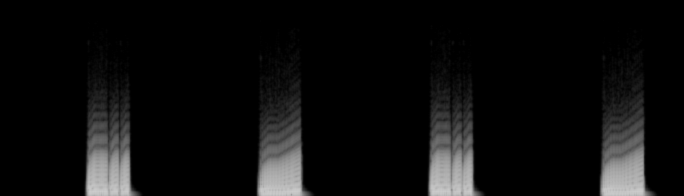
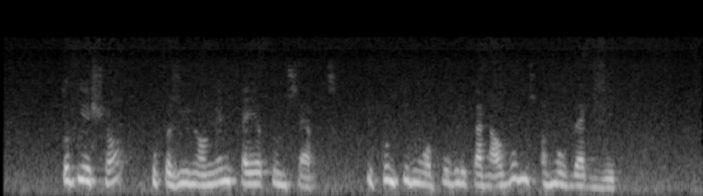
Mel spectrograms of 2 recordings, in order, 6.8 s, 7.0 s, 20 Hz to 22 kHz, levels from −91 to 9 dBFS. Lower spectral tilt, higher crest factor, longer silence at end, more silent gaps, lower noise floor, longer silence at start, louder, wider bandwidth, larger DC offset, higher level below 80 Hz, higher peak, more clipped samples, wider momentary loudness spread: first, -14 dB/octave vs -11 dB/octave; about the same, 16 dB vs 16 dB; second, 0.4 s vs 0.8 s; first, 1.43-2.57 s, 3.16-4.28 s, 4.86-6.00 s vs none; first, under -90 dBFS vs -46 dBFS; first, 0.85 s vs 0.65 s; first, -17 LUFS vs -20 LUFS; second, 2 kHz vs 5.6 kHz; neither; first, -24 dBFS vs -52 dBFS; about the same, -4 dBFS vs -4 dBFS; neither; about the same, 10 LU vs 11 LU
